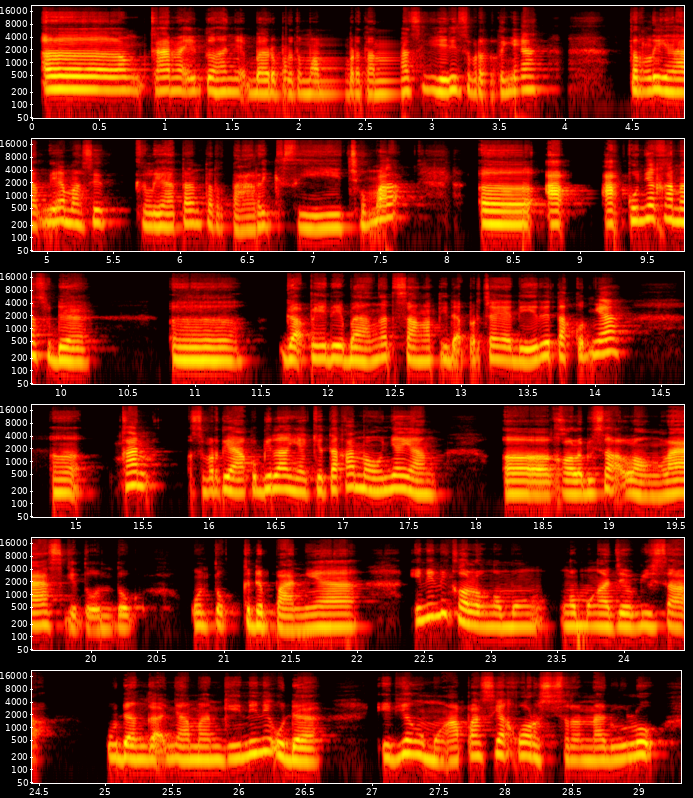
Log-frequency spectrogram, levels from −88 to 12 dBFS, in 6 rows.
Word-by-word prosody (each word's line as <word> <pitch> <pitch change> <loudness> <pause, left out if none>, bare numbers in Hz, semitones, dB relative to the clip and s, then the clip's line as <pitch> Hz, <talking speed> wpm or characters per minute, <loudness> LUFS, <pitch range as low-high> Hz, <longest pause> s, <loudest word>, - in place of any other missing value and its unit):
Mmm, 235 -1 +6
karena 220 +1 +3
itu 215 0 -2
hanya 205 0 -3
baru 190 0 -1
pertemuan 185 -1 -6
pertama 185 +1 -4
sih 235 - -10
jadi 205 +3 +3
sepertinya, 200 +1 -3 0.7
terlihatnya 220 +2 +1
masih 220 +2 -2 0.2
keliatan 190 +3 -2
tertarik 185 -2 -6
sih 175 0 -4
cuma, 220 - +2 0.6
eee, 210 -1 +5 0.2
a - - +12 0.4
akunya 260 +6 +3
karena 275 -5 +3
sudah, 175 -7 -1 0.6
eee, 180 -1 +2 0.4
nggak 185 -1 +1
pede 195 0 +1
banget, 185 +3 -1
sangat 175 -2 -1
tidak - - -4
percaya 190 -3 -2
diri 175 +8 0
takutnya, 255 +6 +1 0.6
eee, 185 -1 -2 0.3
kan 280 0 +5 0.2
seperti 200 +2 -1
yang 185 - +5
aku - - -2
bilang 230 -1 +3
ya, 195 - -1
kita 210 +3 0
kan 250 +2 +1
maunya 215 +1 +1
yang, 180 -6 +2 0.5
eee, 175 -1 +6
kalau 175 -1 +4
bisa 180 0 0
long 165 -3 -1
last 185 +3 +4
gitu, 150 -2 -4
untuk 160 +1 -6 0.3
untuk 190 0 -6
ke - - -2
depannya. 175 0 +1 0.3
Ini 250 +5 0
nih 350 +3 -1
kalo 205 -7 +3
ngomong 175 0 -5
ngomong 185 0 -3
aja 175 0 0
bisa 175 -1 -2 0.5
udah 200 0 +2
gak 180 - 0
nyaman 180 -1 -1
gini 200 +6 -1
nih, - - -1
udah, 170 -6 +2 0.4
"Ih 195 -2 -4
dia 240 - +1
ngomong 175 -7 -3
apa 170 +7 0
sih? 220 +2 -1
Aku 225 0 -5
harus 200 +2 -2
cerna 170 -2 -3
dulu, 215 +5 0
190 Hz, 150 wpm, -22 LUFS, 180-220 Hz, 0.7 s, a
